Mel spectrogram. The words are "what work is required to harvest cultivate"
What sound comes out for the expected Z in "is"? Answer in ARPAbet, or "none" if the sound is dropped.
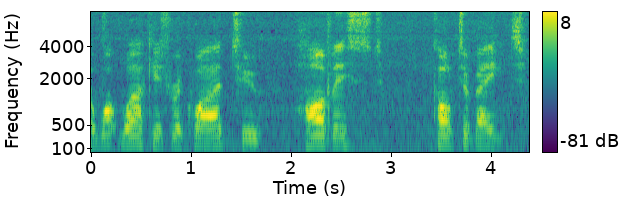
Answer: Z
